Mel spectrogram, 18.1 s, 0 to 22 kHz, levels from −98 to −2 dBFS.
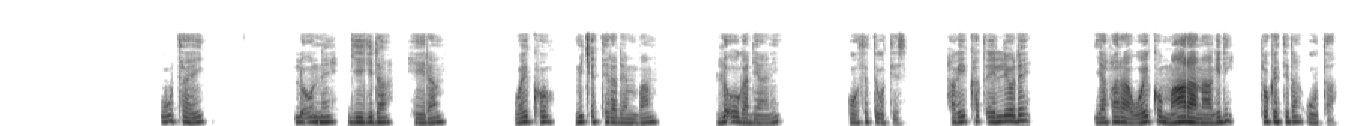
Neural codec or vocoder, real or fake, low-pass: none; real; 7.2 kHz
